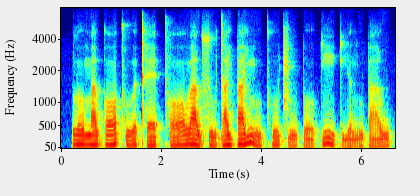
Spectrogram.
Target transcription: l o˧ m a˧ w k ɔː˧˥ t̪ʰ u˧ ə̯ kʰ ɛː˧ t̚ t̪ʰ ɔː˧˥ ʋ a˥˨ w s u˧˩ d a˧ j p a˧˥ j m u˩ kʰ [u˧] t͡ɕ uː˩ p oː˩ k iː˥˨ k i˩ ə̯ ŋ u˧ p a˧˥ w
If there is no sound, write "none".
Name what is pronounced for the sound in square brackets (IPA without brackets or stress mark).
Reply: u˧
